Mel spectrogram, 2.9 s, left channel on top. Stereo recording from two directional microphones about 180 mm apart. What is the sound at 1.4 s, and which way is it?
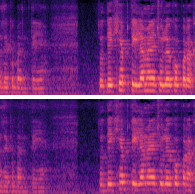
Speech, 40° left (ahead or behind).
